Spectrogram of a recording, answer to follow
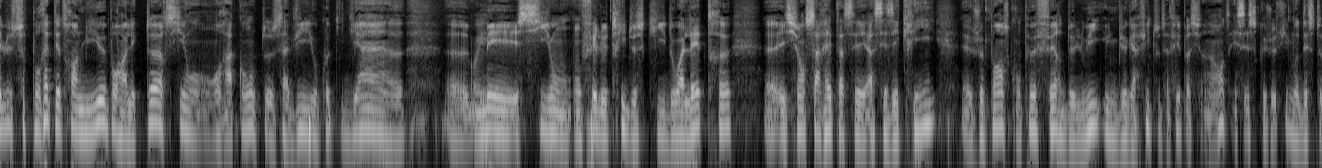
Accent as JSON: {"language": "French", "town": "Liège", "region": "Wallonia", "country": "Belgium", "said": "Je suis liégeois."}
